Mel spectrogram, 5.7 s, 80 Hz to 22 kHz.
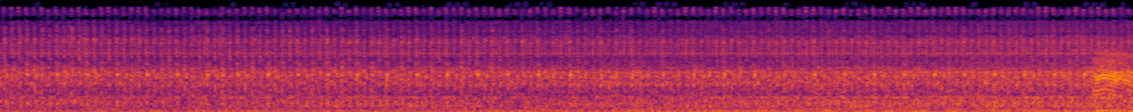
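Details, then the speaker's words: Tata 2.2 common-rail 140 hp diesel dump truck, after injector cleaning and coding and injection-quantity adjustment, fixing a long-parked no-start: steady idle with an even low beat, the earlier loud rattle gone, running smoothly. "นิ่งแล้วเสียงดังกาวาวหายไปแล้วนะฮอันนี้ค่าการฉีดน้ำมันเรียบร้อยแล้วนะ"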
